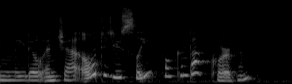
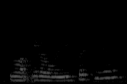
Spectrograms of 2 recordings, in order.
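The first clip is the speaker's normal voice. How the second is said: soft quick pet talk; 12 dB quieter, faster than usual. Real, not acted. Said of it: "faster repeat".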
